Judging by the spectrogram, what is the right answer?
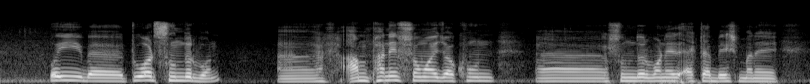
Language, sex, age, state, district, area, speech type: Bengali, male, 18-30, West Bengal, Howrah, urban, spontaneous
